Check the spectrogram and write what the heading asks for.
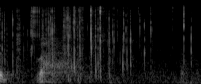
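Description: Foil wrapper of a Pokémon TCG booster pack crinkling and tearing as it is pulled open by hand, a fast run of small crackles.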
